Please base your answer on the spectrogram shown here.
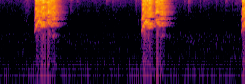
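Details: One pearly conure gives two long, gritty screeching contact calls about one and a half seconds apart. A third call starts at the very end, over a faint background hiss.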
